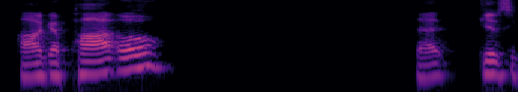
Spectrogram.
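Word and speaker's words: ἀγαπάω: click on that all right agapao that gives a pronunciation Strong's G25 agapa oh okay it's a verb uh it's kind of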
